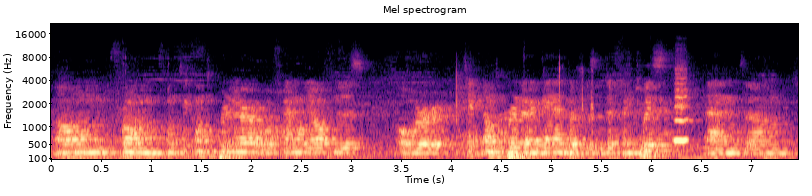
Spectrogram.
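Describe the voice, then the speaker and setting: A man hosts a live panel, stumbling through his lines and filling pauses as he goes. He is caught from across the room, and the walls throw his voice back. A steady background noise sits under him. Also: mid-range voice. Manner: halting, many ums and restarts. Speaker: panel moderator. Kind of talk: hesitant panel hosting. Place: event room with audience. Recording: echoey room, distant mic, background noise.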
